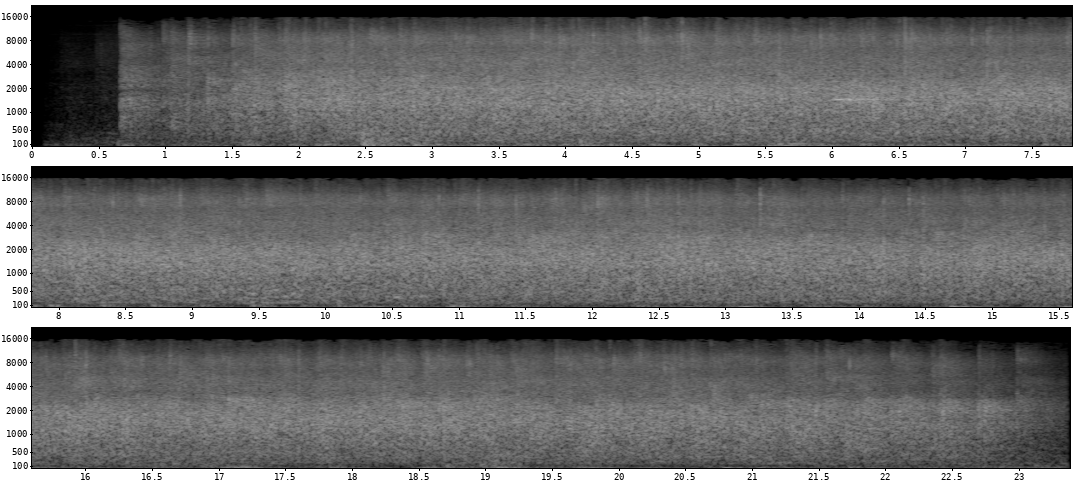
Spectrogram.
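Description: Concert audience applauding steadily, starting abruptly under a second in.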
